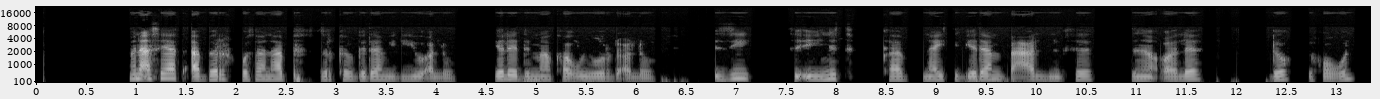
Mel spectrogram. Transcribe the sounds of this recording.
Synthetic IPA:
mɐnaʔsɐjat̪aβbɐɾhbo̞t̪ʰanaβzɨɾɨkʰːɐβɡɐd̪amjɪd̪ɨjualːɐw | ɡɐlɐd̪ɨmːakʰaβʔujɪwɔɾd̪uʔa̰lːɐw | ʔɨzi | sʰɨʔɨjnɨt̪ | kʰaβnajt̪ʰiɡɐd̪ambaʕalnɨɡsɐ | zɨnɐʔʼɐlɐ | d̪o̞jɪxɐwːun

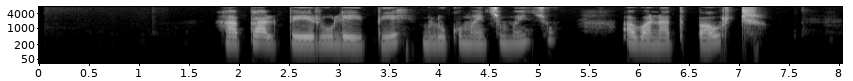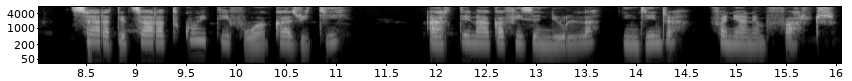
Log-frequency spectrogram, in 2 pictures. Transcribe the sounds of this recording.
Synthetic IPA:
apalub̥eɾuleb̥emilukumajnt͡sumajnt͡su | awanat̪i̥b̥awɾiʈ͡ʂə̥ | t͡saɾəd̪̥et͡saɾat̪u̥kuit̪iv̥uakazit̪ʰi | aɾit̪enakəfiziniulunə | iɳɖ͡ʐiɳɖ͡ʐə | fanianambiv̥aɾuʈ͡ʂə̥

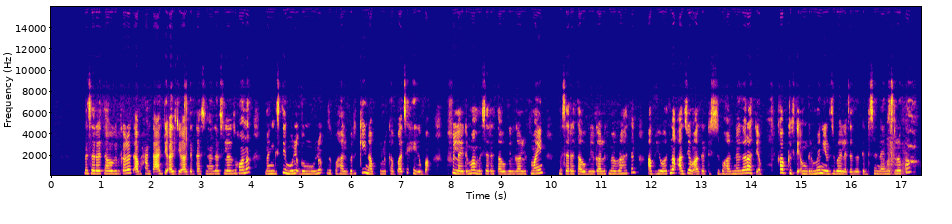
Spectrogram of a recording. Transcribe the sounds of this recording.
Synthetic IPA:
mɐsɐɾɐt̪ʰawiɡɨlɡalo̞t̪aβħant̪ʰiʕad̪ːiʔazijuaɡɐd̪asinɐɡɐɾsɨlɐzɨxo̞nɐ | mɐŋɡɨst̪ʰimuluʔbɨmuluʔzɨbːaɦalbɨɾkʰinaβkulːukʰɐbat͡sʼiħjɪɡɨbːab̥ɨfɨlːajd̪ɨmːamɐsɐɾɐt̪ʰawiɡɨlɡalo̞t̪majɪn | mɐsɐɾɐt̪ʰawiɡɨlɡalo̞t̪mɐβɾaht̪ʰɨnʔaβhiwɔt̪naʔazijo̞maɡɐd̪aszɨbːaɦalunɐɡɐɾat̪ɨjːomkʰaβkʰɨlt̪ʰiʔɨmɡɨɾmɐnʔizɨβɐlɐt͡sʼɐzɐɡɐd̪ːɨsɐnːajɪmɐsʼlɐkːum

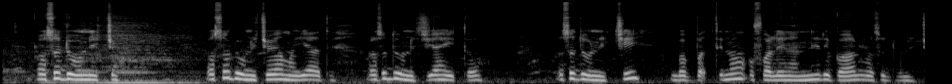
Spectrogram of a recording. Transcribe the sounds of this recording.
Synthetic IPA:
ɾɔsʊd̪uːnɪt͡ʃːɔ | ɾɔsʊd̪uːnɪt͡ʃːɔjɐmɐjaːt̪ɛ | ɾɔsʊd̪uːnɪt͡ʃːɪjɐhɛjt̪ːo | ɾɔsʊd̪uːnːɪt͡ʃːɪ | bɐbːɐt̪ʼːɪnɔʔʊfɐlɛnɐnːɪɾɪbaːlʊɾɔsʊd̪uːnɪt͡ʃːɔ̥

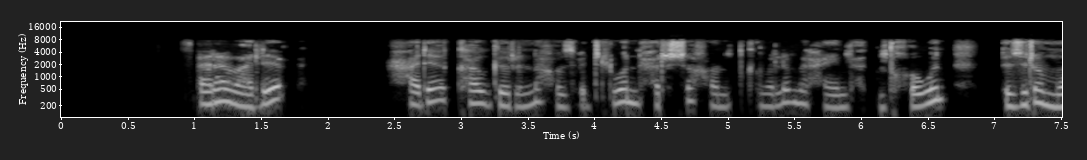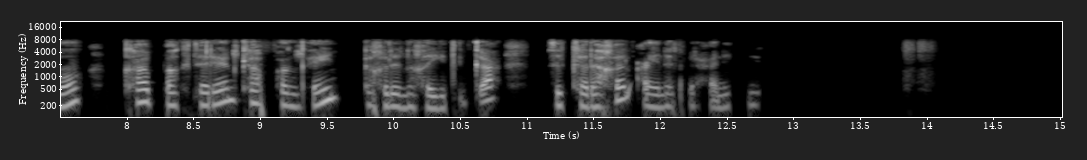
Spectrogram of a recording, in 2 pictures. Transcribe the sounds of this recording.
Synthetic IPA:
t͡sʼɐɾaβalɨʕ | ħad̪ɐkʰaβɡɨβɾɨnːaxʰaβzɨʕɨd̪ɨlɨwonːɨħɨɾʃɐxanɨt̪ʼɨ̥kʼːɐmɐlːomɐɾħajɨnt̪ʰḁt̪ɨnt̪ʰɨ̥xɐwːʊn | ʔɨzid̪ɨmːo̞ | kʰaβbakt̪ʰeɾijankʰaβfaŋɡajɪnʔɨxlɨnɨxɐjːɪt̪ʼɨkʼːaʕ | z̥ɨkʰːɐlaxɐlʕajnɐt̪mɐɾħanit̪ɨjːu

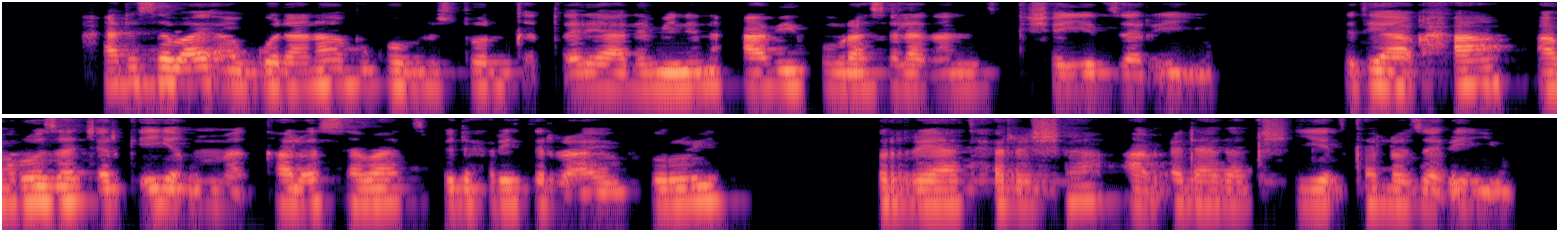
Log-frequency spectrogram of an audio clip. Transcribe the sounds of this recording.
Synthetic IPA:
ħad̪ɐsɐβajaβɡod̪anabɨkʰo̞βlɨst̪ʰo̞nkʼɐt̪ʼːɐlialɐminɨnʕaβikʰumɾasɐlat̪ʼankʰɨ̥ʃɐjɛt̪ʼzɐɾʔiɨjːu | ʔɨt̪ʰiaqʼħaʔaβɾo̞zat͡ʃʼɐɾkʼijɪχʼɨmːɐt̪ʼkʰalʔo̞t̪sɐβat̪b̥ɨd̪ɨħɾit̪ʰɨraʔajufɨɾuj | fɨrijat̪ħɨɾɨʃaːβʕɨd̪aɡakʰɨ̥ʃɐjɛt̪ʼkʰɐlːo̞zɐɾʔiɨjːu

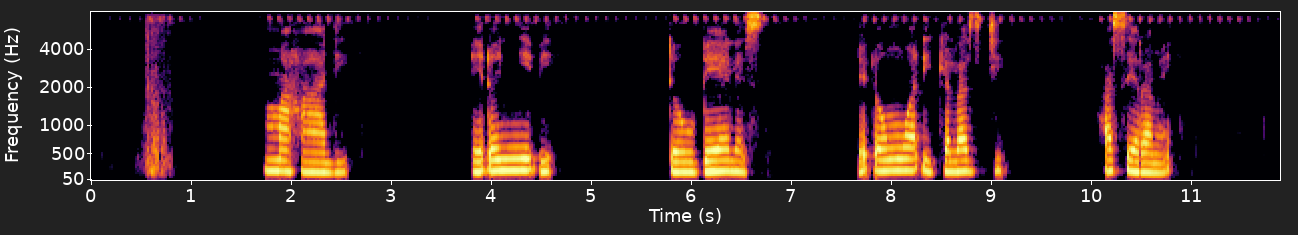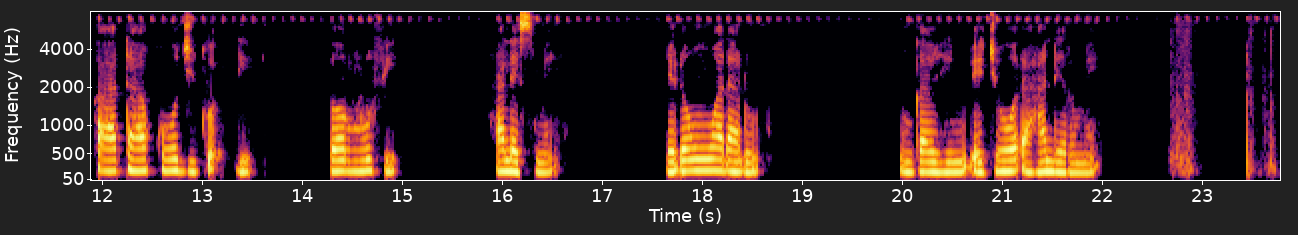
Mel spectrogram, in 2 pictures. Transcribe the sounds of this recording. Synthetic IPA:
mahaːdi | ʔɛɗɔnjiɓi | d̥ɔwbɛːlɛs | ʔɛ̰ɗɔnwaɗiɡalas̬d͡ʒi | hasɛɾama̰j | kaːtakoːd͡ʒiɡo̰ɗːi | ɗɔnɾufḭ | halɛsmaj | ɓɛɗɔnwaɗaɗum | ŋɡamhimɓɛ̰d͡ʒɔːɗaɦandɛɾma̰j

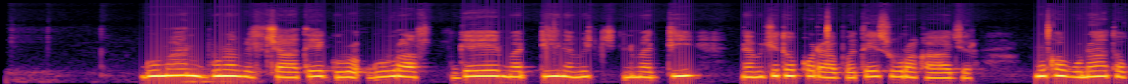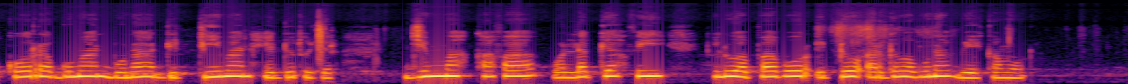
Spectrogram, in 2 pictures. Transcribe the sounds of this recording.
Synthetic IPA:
ɡʊmaːnbʊnɐbɪlt͡ʃaːt̪e̞ːɡuːɾaːf | ɡɐʔe̞ːmdiːmɐd̪ːiː | nɐmɪt͡ʃːɪt̪ɔkːɔᶑaːbːɐt̪e̞ːsuːɾɐkɐʔaːd͡ʒɪɾɐ̥ | mʊkɐbʊnaːt̪ɔkːo̞ːɪrːɐɡʊmaːnbʊnaːd̪ɪd̪ːiːmaːnhɛd̪ːʊt̪ʊd͡ʒɪɾɐ̥ | d͡ʒɪmːɐkɐfaːwɐlːɐɡːafɪ | ɪluːɐbːaːbo̞ːɾɪd̪ːo̞ːʔɐɾɡɐmɐbʊnɐbe̞ːkɐmuːᶑɐ̥

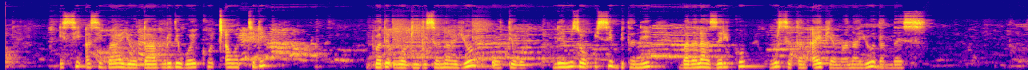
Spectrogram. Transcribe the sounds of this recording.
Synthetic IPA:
ʔɪsːɪʔɐsɪbaːjoːd̪aːfʊɾɪd̪ɪwɔjkːɔt͡ʃʼɐwɐt̪ʰːɪd̪ɪ | bɐd̪ɛʔʊwɐɡiːɡɪsɐnaːjoːo̞ːt̪ːɪjobɐle̞ːmɪsɔwɪsːɪbɪt̪ɐneːbɐd̪ɐlaːzɛɾɪkːɔwʊɾsɛt̪ːɐnɐjfjɐmːanaːjoːd̪ɐnd̪ɐjeːs

